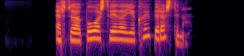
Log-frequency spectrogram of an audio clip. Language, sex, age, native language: Icelandic, female, 40-49, Icelandic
